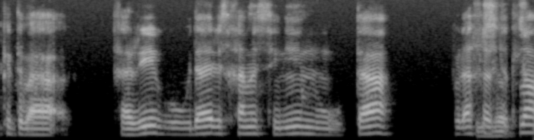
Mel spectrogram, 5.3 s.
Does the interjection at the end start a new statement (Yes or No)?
No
